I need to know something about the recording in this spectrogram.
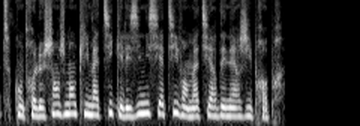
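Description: A young woman speaks clearly and calmly into a microphone.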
